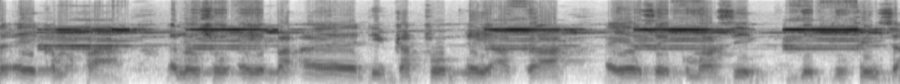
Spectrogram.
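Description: A person talking continuously over the images, with a thin, steady high whistle sounding in short stretches alongside the voice.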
